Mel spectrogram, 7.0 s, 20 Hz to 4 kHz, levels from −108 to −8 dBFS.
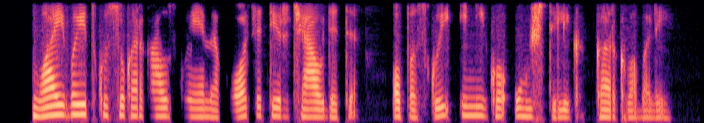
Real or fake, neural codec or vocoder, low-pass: real; none; 3.6 kHz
